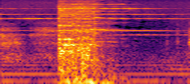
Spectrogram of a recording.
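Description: A telephone rings in one bright, buzzing burst that rises over a steady tonal hum, then fades back to the hum with no talking.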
